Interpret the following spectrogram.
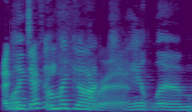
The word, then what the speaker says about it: Caitlin: skin tangent I was meant to be called cotlin which is the Irish pronoun like Irish pronunciation of so it's spelled exactly the same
